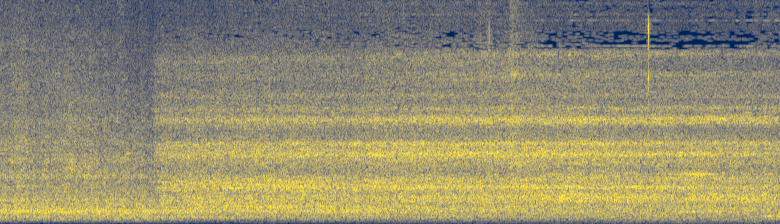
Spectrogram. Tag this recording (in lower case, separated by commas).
subway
